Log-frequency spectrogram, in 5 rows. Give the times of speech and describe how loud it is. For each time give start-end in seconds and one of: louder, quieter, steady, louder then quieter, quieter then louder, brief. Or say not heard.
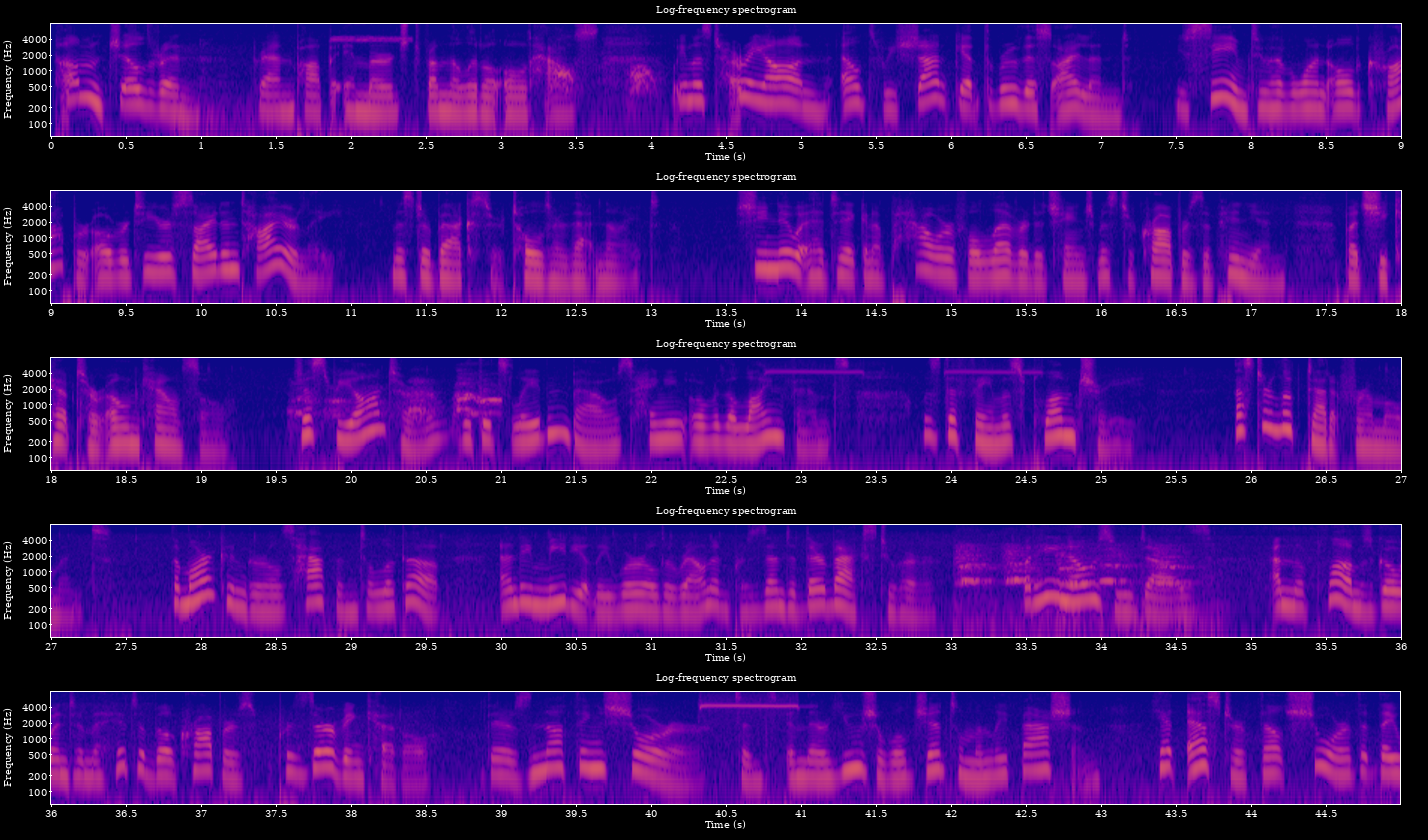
0.0-25.2 steady
25.9-44.9 steady.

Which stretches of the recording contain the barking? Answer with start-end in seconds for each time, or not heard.
3.3-4.0, 19.6-21.0, 33.0-34.9.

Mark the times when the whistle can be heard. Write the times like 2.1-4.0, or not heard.
0.8-2.5, 22.7-24.8, 40.3-41.1.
